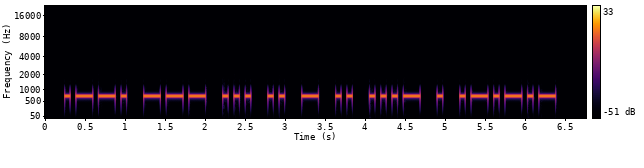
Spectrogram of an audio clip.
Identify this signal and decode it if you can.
Morse code, heard as a keyed tone, about 17 wpm, 700 Hz. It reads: POSITIVE.
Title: Sentences from Top 1000 Words - Review Part 5 - 17wpm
